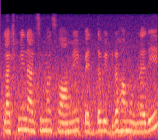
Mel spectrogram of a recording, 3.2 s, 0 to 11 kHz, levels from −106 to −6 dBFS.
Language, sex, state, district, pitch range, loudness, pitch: Telugu, female, Andhra Pradesh, Srikakulam, 210-235 Hz, -19 LUFS, 225 Hz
